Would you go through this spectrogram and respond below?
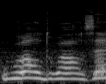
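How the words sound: It is said with a French accent. "à la française"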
